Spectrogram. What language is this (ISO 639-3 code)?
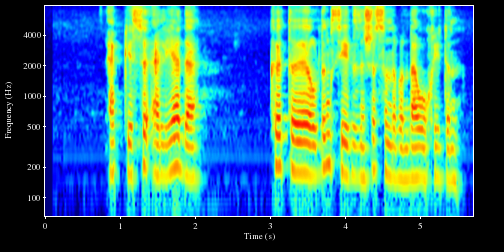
kaz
